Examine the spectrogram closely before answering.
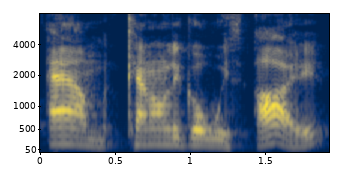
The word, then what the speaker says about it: y: Or is going to be o. And is going to be I. It's just a Y, but it's pronounced I.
